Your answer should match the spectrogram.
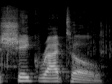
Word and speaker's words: shakerato: So it's S-H-A-K-E-R-A-T-O, shakerato. – Shake. Rat. Oh, you got okay, it. Shake right. Rat-o. Yeah, yeah. And on that note, I'm going to shake Rat-o.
